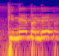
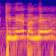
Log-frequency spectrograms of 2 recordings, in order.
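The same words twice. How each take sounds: The two takes are said the same way.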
